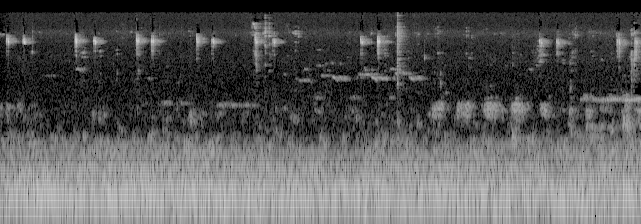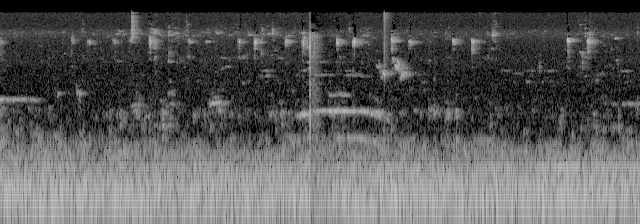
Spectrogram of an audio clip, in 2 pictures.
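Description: Many birds chirping and calling: short high chirps repeating throughout, with a quick series of lower calls about six seconds in, over a steady low rumble.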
